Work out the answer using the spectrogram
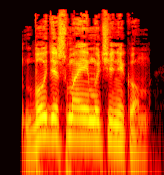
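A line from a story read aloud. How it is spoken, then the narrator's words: Unexpectedly clear voice. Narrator (Russian): неожиданно ясным голосом заявил Макани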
